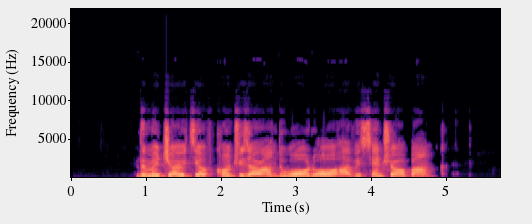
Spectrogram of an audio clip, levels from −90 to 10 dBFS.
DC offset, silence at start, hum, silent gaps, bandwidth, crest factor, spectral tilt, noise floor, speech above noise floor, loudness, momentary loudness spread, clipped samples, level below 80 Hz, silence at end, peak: under 0.1%; 0.85 s; none; none; 9.6 kHz; 14 dB; -4 dB/octave; -77 dBFS; 64 dB; -13 LUFS; 5 LU; under 0.1%; -64 dBFS; 0.9 s; 0 dBFS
